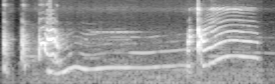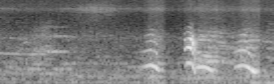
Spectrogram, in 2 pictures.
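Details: Rose-ringed parakeets kept as pets, talking in Urdu and Hindi on a table: a long, drawn-out voiced note, then a rising harmonic phrase. After a quiet gap come a few short, falling, nasal notes.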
